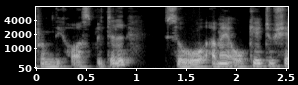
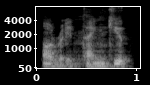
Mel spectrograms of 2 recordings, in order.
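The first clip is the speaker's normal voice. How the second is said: ordinary talk, nothing marked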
